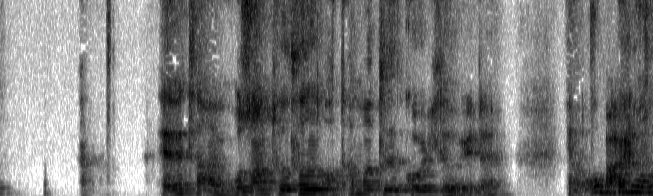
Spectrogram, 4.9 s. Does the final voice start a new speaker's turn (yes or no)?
no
